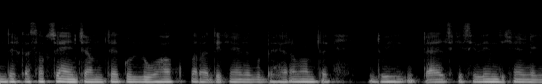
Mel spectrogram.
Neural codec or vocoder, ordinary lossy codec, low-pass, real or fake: codec, 16 kHz in and 24 kHz out, 2.2 kbps, FireRedTTS-2 codec; none; 7.2 kHz; fake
